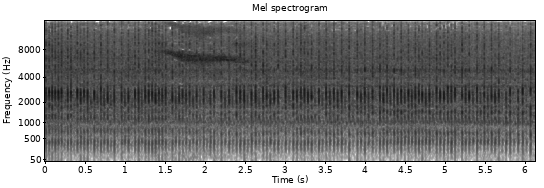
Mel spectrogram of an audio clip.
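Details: Saito FA-65 model four-stroke on its first run after rebuild, APC 12x6 prop, Morgan's Omega 10% fuel, Fox Miracle plug, heavily primed to start; rapid crisp even firing at high speed, holding steady with no sputter; normal running.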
